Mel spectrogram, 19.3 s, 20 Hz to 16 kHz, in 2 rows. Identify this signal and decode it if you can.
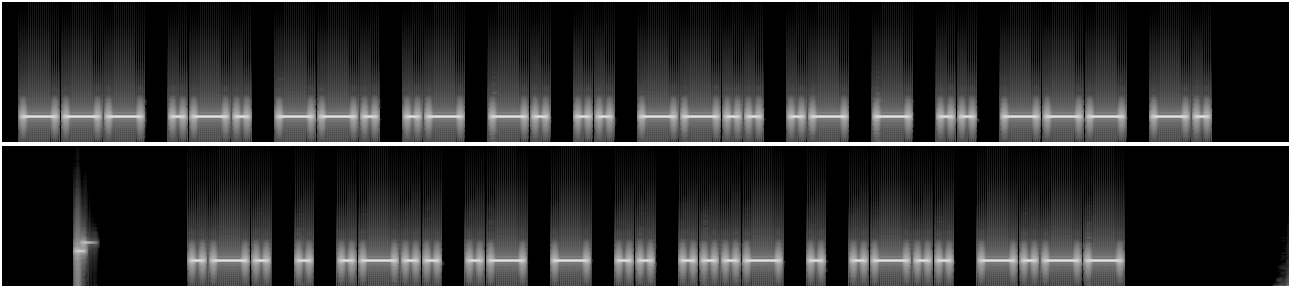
Morse code, heard as a keyed tone, about 15 wpm, 700 Hz. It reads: ORGANIZATION RELATIVELY
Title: Sentences from Top 1100 Words - New Word Drill Alt - 15wpm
